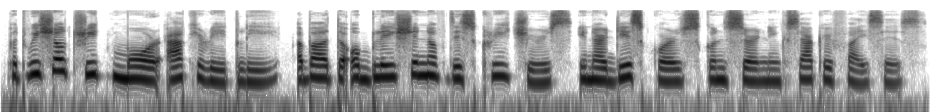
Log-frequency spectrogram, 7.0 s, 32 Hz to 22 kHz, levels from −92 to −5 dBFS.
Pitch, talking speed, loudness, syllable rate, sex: 220 Hz, 145 wpm, -19 LUFS, 5.1 syllables/s, female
